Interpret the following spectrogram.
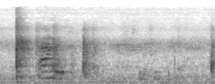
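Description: Plastic lid being put onto a plastic food container: a sharp click just after the start and another a little before the middle, with a brief child's vocal sound between them.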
